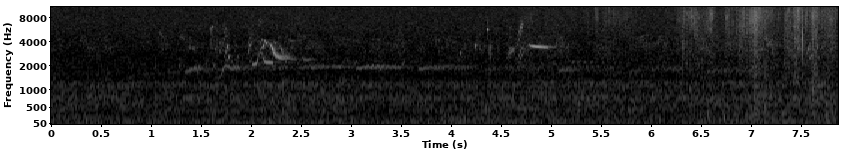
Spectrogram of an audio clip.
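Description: Quiet outdoor background with faint birdsong: scattered short chirps and a thin whistled note. A few soft clicks or rustles come near the end.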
